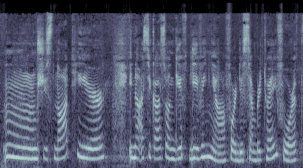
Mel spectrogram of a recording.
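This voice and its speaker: Breezy, high-pitched woman lawyer. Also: slow pace, slight background noise, low-quality recording. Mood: brisk, curious. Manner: effusive, mixes in English. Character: breezy, chatty woman lawyer, loyal best friend. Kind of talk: Filipino radio drama acting.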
